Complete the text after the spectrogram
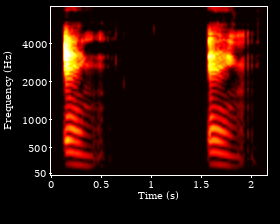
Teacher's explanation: Put the back of your tongue up against the soft part of the roof of your mouth. Your tongue is not touching your teeth, it's further back, and the air comes out of your nose.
